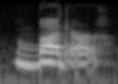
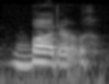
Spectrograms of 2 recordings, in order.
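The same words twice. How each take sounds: Both takes have the same delivery.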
